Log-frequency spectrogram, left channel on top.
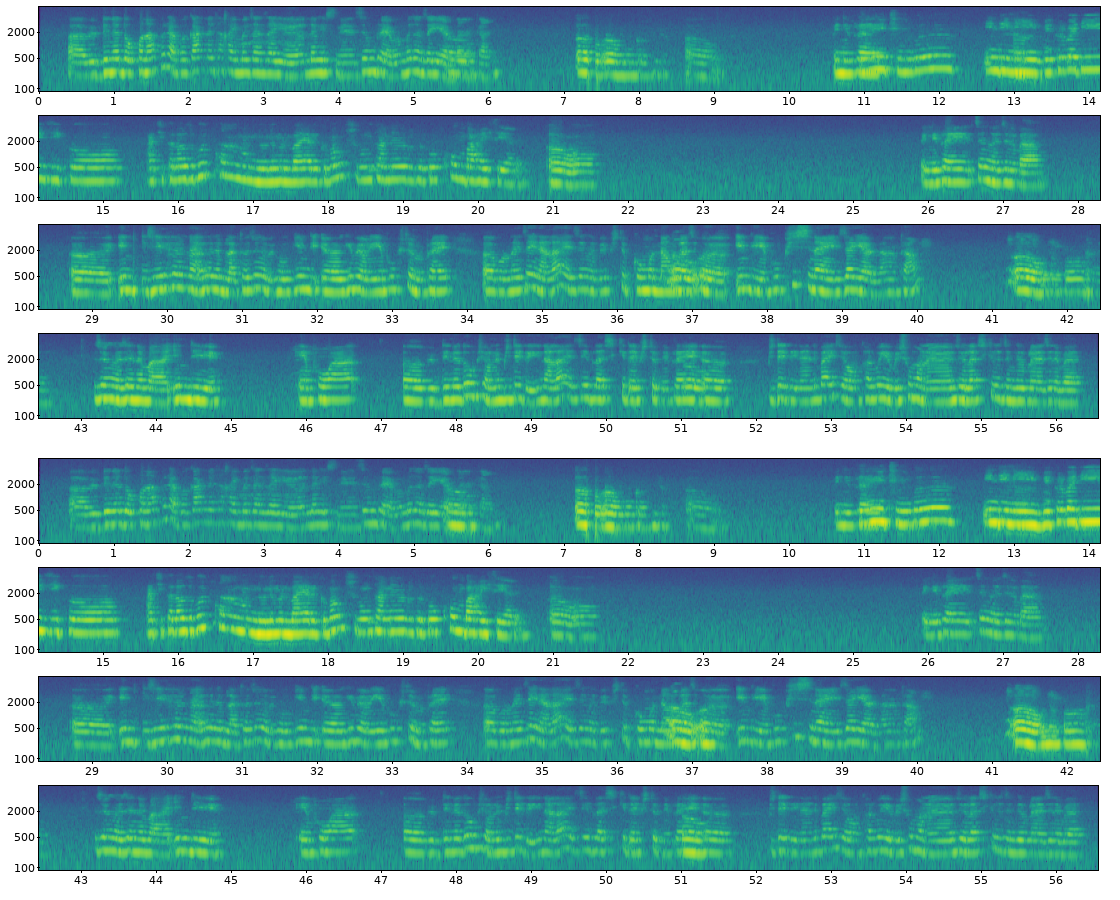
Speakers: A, on the left (about 75°); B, on the right (about 70°).
A: ओ बिब्दिनो दख'नाफोराबो गाननो थाखाय मोजां जायो लोगोसे नो जोमग्रायाबो मोजां जायो आरोना
B: औ
A: नोंथां।
B: औ औ नंगौ नोंथां
A: औ बेनिफ्राय
B: जोंनिथिंबो इन्दिनि
A: ओं
B: बेफोरबायदि जिखौ आथिखालाव जोबोद खम नुनो मोनबाय आरो गोबां सुबुंफ्रानो बेफोरखौ खम बाहाय सै आरो
A: औ औ बेनिफ्राय जोंङो जेनेबा
B: <inaudible>
A: ओ इन्दि जि होना होनोब्लाथ' जोंङो बेखौ इन्दि गिबियावनो एम्फौ फिथोबनिफ्राय ओ बर'ननाय जायो नालाय जोङो बे फिथोबखौ मोननांगौब्ला
B: औ
A: जोंङो
B: औ
A: इन्दि एम्फौ फिसिनाय जायो आरोना नोंथां।
B: औ नंगौ औ
A: ओं जोंङो जेनेबा इन्दि एम्फौआ ओ बिब्दिनो दमसेयावनो बिदै दैयो नालाय जेब्ला खिदे फिथोबनिफ्राय
B: औ
A: ओ बिदै दैनानै बायजोआव ओंखारबोयो बे समावनो जोला सिखिरिजों गोरोबलायना जेनेबा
